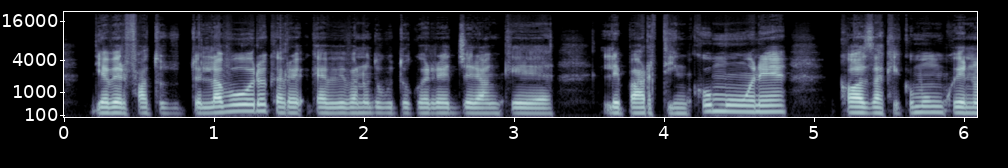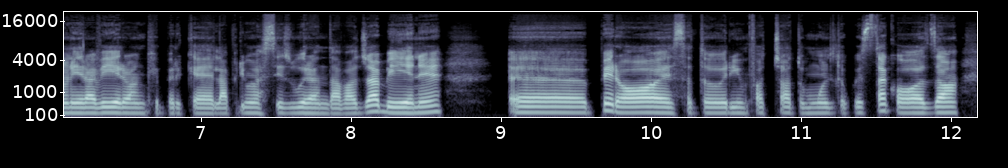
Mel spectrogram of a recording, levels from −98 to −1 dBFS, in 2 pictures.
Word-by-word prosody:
di 170 - -3
aver 170 -1 +5
fatto 170 -1 -5
tutto 155 +1 -19
il 165 - -3
lavoro 215 +5 +3
che 180 - -5
avre 175 -1 -1
che 170 - -4
avevano 170 0 -3
dovuto 165 0 -9
correggere 165 0 -2
anche 160 0 -3 0.3
le 170 - -1
parti 170 -1 0
in 160 - -9
comune, 205 0 0 0.3
cosa 175 -1 +4
che - - -10
comunque 185 0 -2
non 165 0 -2
era 165 0 +3
vero, 175 0 +3
anche 160 -1 -8
perché 160 0 -3
la 155 - 0
prima 170 +1 -5
stesura 165 +1 -1
andava 155 0 -2
già 200 +5 +6
bene. 175 +2 +3 0.4
Ehm, 180 -1 +2
però 180 -6 +5
è 175 -1 +4
stato 170 +1 -3
rinfacciato 170 0 -5
molto 165 0 -7
questa 175 +6 +3
cosa, 170 -1 +3
170 Hz, 190 wpm, -24 LUFS, 165-180 Hz, 0.4 s, già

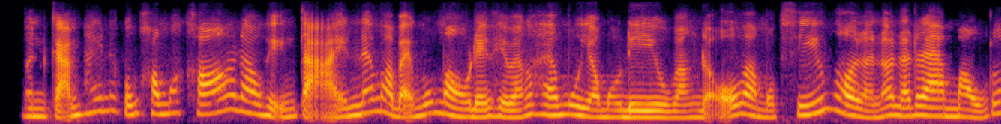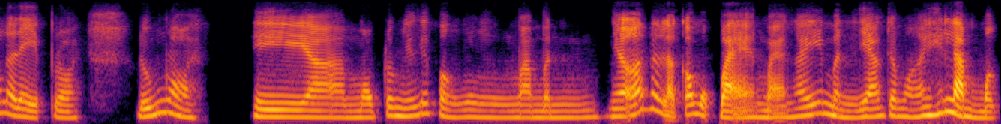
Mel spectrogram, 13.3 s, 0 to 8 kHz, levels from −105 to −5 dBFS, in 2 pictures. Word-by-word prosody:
Mình 190 -1 -3
cảm 215 +3 +3
thấy 295 +5 -6
nó 330 - -9
cũng 230 +2 -1
không 250 -1 0
có 270 - -6
khó 275 +8 +1
đâu. 275 -6 0
Hiện 190 -4 -1
tại 190 - +2
nếu 235 +7 0
mà 265 -6 0
bạn 205 - +1
muốn 250 +5 -2
màu 195 -7 +2
đẹp 170 0 +2
thì 185 - +1
bạn 170 - +1
có 230 - -2
thể 225 -2 +1
mua 230 -1 +1
dầu 180 -4 +2
màu 170 0 -3
điều, 165 -1 +3
bạn 160 +1 -3
đổ 215 - +1
vào 235 -3 +1
một 165 -2 -6
xíu 235 - -1
thôi 225 -10 +3
là 170 - -3
nó 200 +7 0
đã 195 -3 +1
ra 205 -2 +4
màu 180 -5 0
rất 255 - -4
là 235 - 0
đẹp 165 -5 -1
rồi. 155 -2 -4 0.4
Đúng 200 +9 -1
rồi. 240 -10 -1 0.4
Thì, 175 -2 +2
à, 165 -1 0
một 160 0 -3
trong 210 +1 -1
những 200 +1 -1
cái 250 +2 -5
phần 190 -5 -2 0.4
mà 155 0 -2
mình 160 +1 -6
nhớ 190 0 +3
là 340 -5 +1
có 230 - +3
một 225 -3 -1
bạn, 165 - +3
bạn 170 0 -2
ấy 215 +6 0
mình 195 -10 -1
giao 185 +1 +1
cho 205 - -1
bạn 185 -2 -3
ấy 215 - +3
làm 190 - +6
mực 150 -1 -2
195 Hz, 290 wpm, -23 LUFS, 170-230 Hz, 0.4 s, làm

